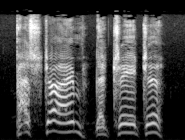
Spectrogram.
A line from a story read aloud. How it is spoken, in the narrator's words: the man spat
